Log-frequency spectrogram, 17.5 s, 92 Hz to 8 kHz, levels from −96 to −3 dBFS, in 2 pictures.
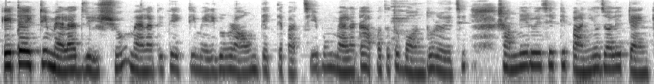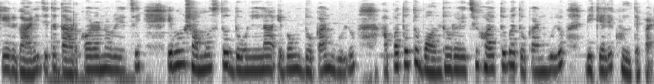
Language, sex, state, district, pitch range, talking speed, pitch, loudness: Bengali, female, West Bengal, Purulia, 185-225 Hz, 140 wpm, 200 Hz, -23 LUFS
